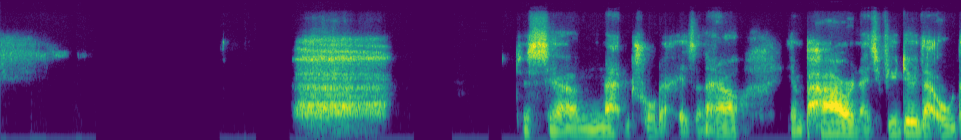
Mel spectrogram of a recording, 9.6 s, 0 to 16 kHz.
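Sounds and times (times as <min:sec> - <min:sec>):
breathy sigh: 0:03.0 - 0:04.0
person taking a slow deliberate breath: 0:03.0 - 0:04.0, 0:07.4 - 0:07.8
speech: 0:05.2 - 0:09.6.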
